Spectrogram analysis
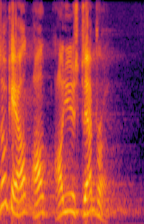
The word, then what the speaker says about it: Deborah: I'll I'll I'll use Deborah or if you're Hebrew Deborah so Deborah Deborah same person just pronounced a little differently and God chooses a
